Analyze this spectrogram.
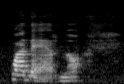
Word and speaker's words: quaderno: Quando a gente tem o que no italiano, o U tem que ser pronunciado. Então, é quaderno.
